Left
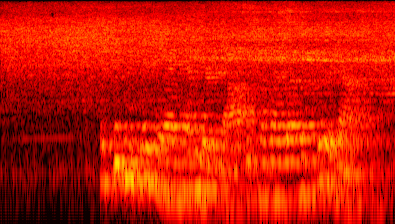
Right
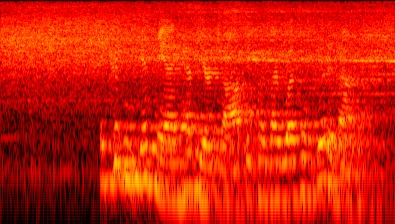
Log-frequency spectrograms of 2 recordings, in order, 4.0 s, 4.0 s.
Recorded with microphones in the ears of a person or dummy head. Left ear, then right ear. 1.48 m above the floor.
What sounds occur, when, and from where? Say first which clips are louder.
1.0 s a woman speaking: right 2 dB; 30° right (ahead or behind), 1.9 m; by 3.6 s 70° right (ahead or behind), 2 m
